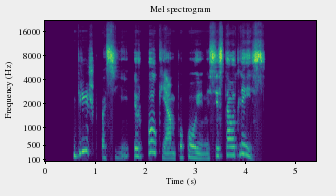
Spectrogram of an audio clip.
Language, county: Lithuanian, Panevėžys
